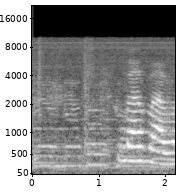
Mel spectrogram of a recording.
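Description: A children's song playing: a high, child-like singing voice over music, louder in the second half.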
